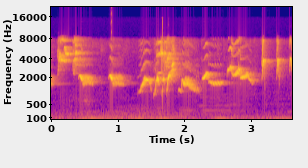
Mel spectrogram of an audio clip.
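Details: White-rumped shama song used as a prompt to get other shamas singing; rich varied phrases of whistled slurs and rising, falling notes, with harsh buzzy bursts and sharp high chips near the end, over a low steady hum.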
